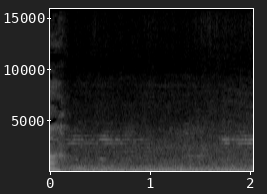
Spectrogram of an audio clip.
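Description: A car driving slowly past at close range, over a steady low hum of traffic.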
